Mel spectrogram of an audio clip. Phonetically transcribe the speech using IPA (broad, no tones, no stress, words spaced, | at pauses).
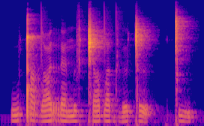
uǃo dˤe rænɯzǁedˤi dʱøǀø | ǀi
